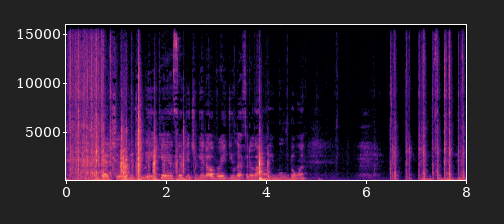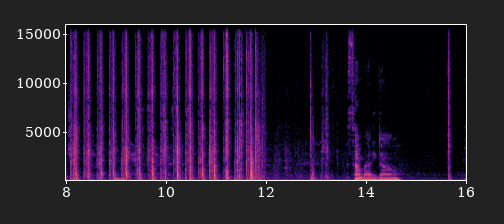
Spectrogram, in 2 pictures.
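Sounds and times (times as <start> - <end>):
cards being shuffled: 0.0 - 2.5, 6.4 - 12.1.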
